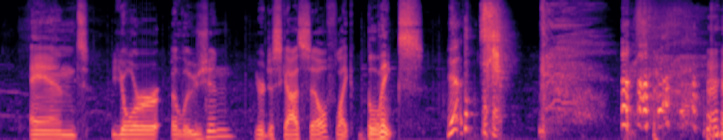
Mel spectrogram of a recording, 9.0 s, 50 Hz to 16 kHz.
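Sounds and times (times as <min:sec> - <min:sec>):
speech: 0:00.4 - 0:06.3, 0:08.8 - 0:09.0
person sneezing: 0:06.0 - 0:06.4
people laughing: 0:06.6 - 0:09.0.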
